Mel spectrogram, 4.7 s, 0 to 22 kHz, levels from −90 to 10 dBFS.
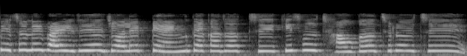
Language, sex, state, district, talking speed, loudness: Bengali, female, West Bengal, Malda, 115 wpm, -16 LUFS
